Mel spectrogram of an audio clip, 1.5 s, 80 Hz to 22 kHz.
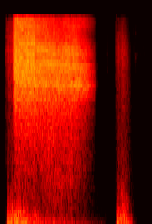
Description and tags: fire down - recorded using Earthworks QTC30 and LiquidPre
